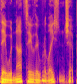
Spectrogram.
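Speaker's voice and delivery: very deep, low, dramatic narrator voice. Reviewing a movie, the speaker delivers a spoiler in narrator voice. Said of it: "Spoiler alert and narrator voice".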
